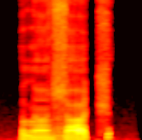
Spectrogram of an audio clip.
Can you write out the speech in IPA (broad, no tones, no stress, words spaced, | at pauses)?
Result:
lãɮat͡ʃ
